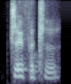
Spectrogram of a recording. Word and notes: trifocal: Indian

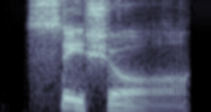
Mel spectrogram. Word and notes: seashore: British English

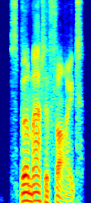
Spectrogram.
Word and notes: spermatophyte: British English

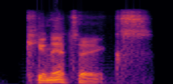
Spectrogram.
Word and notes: kinetics: British English

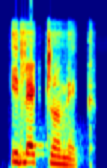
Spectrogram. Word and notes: electronic: Indian

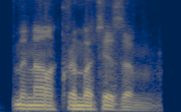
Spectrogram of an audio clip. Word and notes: monochromatism: British English

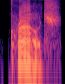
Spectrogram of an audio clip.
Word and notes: crouch: American English

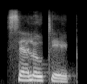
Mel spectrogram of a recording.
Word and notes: Sellotape: Indian

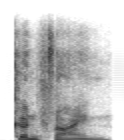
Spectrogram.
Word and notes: confine: Indian

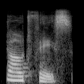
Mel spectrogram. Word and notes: outface: Indian

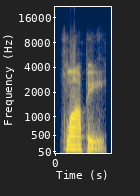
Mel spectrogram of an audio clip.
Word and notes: floppy: American English

